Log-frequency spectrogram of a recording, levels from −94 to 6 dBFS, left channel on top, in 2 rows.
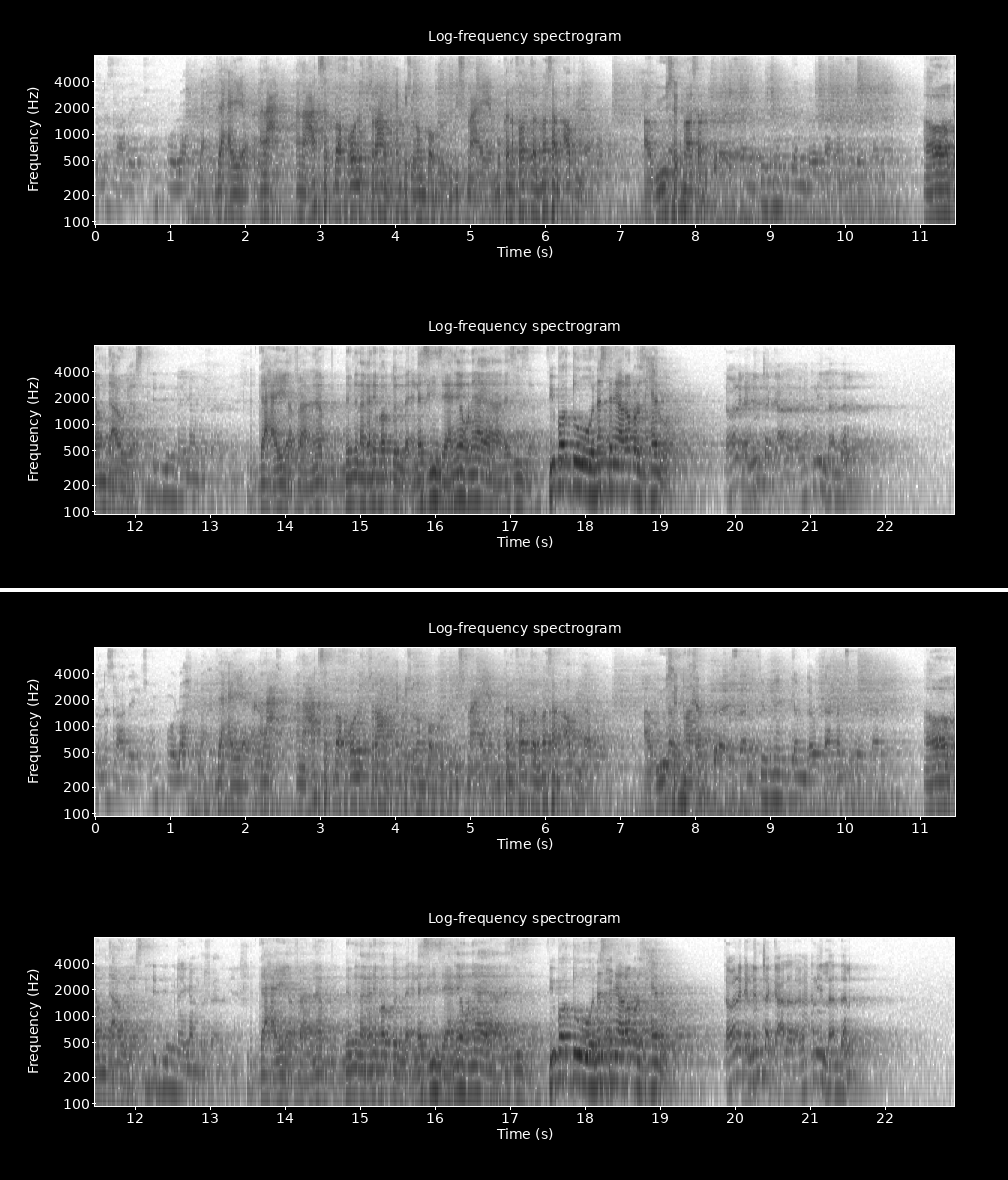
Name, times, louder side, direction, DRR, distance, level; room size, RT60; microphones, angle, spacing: voice 1, 0.0-2.2 6.5-6.9 7.6-10.7 12.1-13.6 18.3-18.4 19.9-21.6, right 3 dB, 40° right, 7 dB, 0.6 m, -33 dB
Huge Explosion, 1.2-10.7, left 1 dB, 80° left, 1.1 m, -38 dB
voice 2, 1.4-6.6 7.3-8.2 11.1-12.1 13.5-19.1 20.1-20.2, left 2 dB, 25° left, 5 dB, 0.4 m, -24 dB
14.5 x 9.9 x 2.4 m, 2.2 s
head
